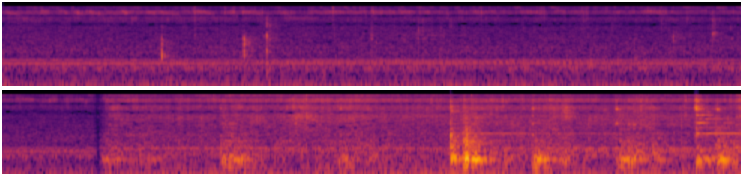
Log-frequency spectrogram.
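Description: Onions and ginger-garlic paste frying in oil in a kadai: a sizzle that gets suddenly louder a little over halfway through. A metal spatula scrapes and knocks against the pan a few times near the end as the mixture is stirred.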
